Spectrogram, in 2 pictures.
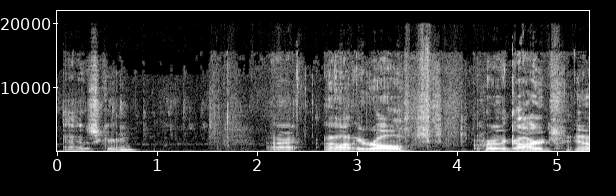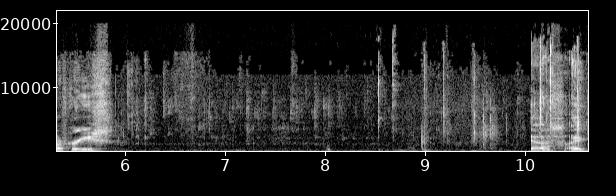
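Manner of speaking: talking around a pen in the mouth; words muffled by a pen held in teeth. Real, not acted. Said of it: "I do have a pen in my mouth".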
